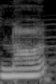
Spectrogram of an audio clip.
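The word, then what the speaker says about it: know: Like in no they don't the K doesn't do anything.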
